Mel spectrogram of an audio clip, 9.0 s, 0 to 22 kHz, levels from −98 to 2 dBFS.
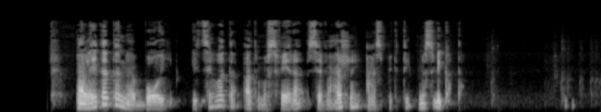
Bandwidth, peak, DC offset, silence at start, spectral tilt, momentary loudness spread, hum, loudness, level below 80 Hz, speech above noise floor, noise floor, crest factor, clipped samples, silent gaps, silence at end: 11.5 kHz; -8 dBFS; under 0.1%; 0.75 s; -5 dB/octave; 19 LU; none; -29 LUFS; -68 dBFS; 48 dB; -77 dBFS; 24 dB; under 0.1%; none; 0.4 s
